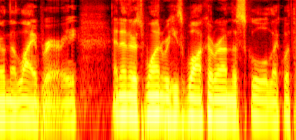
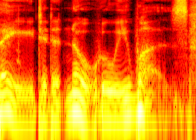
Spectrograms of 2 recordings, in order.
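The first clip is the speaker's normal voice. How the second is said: movie trailer voice; much slower than usual. Retold or imitated. Retelling a comedian's trailer bit, slow dramatic narrator. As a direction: draw out each phrase like an epic trailer. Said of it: "this one whole trailer he does".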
